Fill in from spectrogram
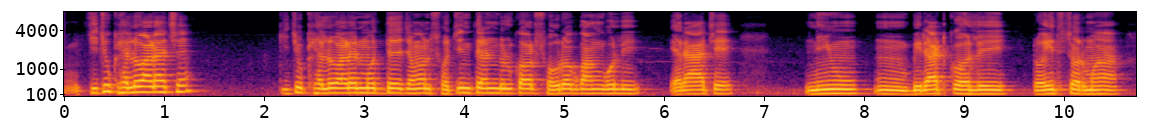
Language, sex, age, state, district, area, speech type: Bengali, male, 30-45, West Bengal, Uttar Dinajpur, urban, spontaneous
